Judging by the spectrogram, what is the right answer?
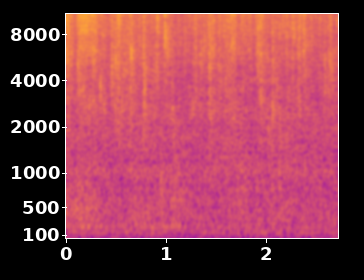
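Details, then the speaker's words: Steady gushing and trickling as water, food and hopefully lead pieces drain back out through a lavage tube from a lead-poisoned Trumpeter Swan tilted head-down; heart rate and breathing are watched. "And then things are going to start coming back out, including hopefully the lead pieces."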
